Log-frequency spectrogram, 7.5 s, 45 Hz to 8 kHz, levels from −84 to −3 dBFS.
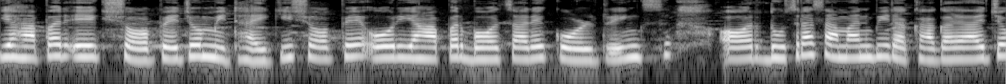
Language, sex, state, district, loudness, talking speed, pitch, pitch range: Hindi, male, Punjab, Fazilka, -14 LUFS, 190 wpm, 225 Hz, 215-240 Hz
